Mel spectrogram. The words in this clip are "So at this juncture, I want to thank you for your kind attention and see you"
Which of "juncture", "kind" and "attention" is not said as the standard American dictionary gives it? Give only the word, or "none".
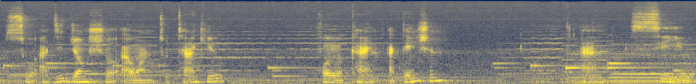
juncture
